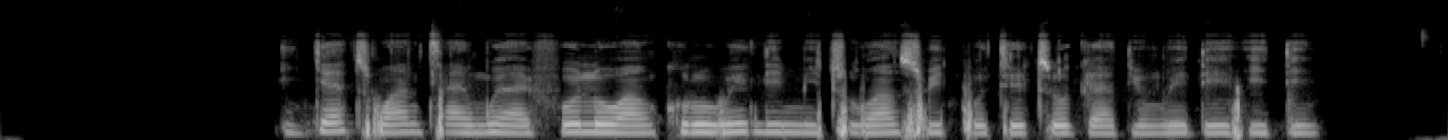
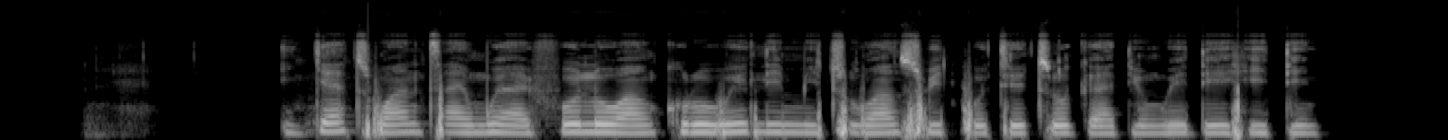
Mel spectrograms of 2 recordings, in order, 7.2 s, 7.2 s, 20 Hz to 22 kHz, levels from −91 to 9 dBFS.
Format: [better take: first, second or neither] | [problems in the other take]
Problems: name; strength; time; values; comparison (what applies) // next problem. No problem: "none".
second | noise reduction (neural mask model Resemble Enhance denoiser)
